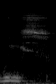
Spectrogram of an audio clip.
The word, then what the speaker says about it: Weisz: Rachel Weisz. Yep. As it's known that it's pronounced by everyone. Weiss. Wasn't learned by me 5 minutes ago.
